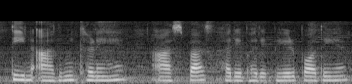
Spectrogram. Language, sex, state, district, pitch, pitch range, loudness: Hindi, female, Haryana, Charkhi Dadri, 185 Hz, 180-195 Hz, -17 LUFS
